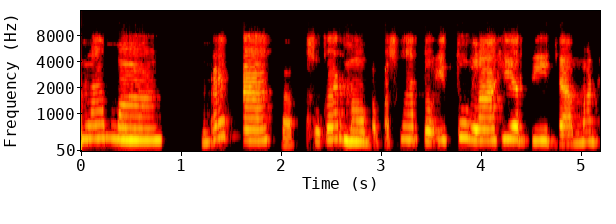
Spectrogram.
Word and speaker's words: Soekarno: gunakan ejaan lama ya suekarno tulisannya ya Tapi bacanya Soekarno tulisannya Solitaire no lalu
